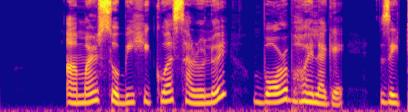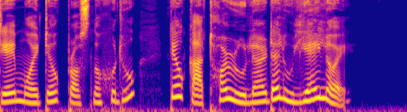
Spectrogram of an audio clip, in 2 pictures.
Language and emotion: Assamese, fearful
